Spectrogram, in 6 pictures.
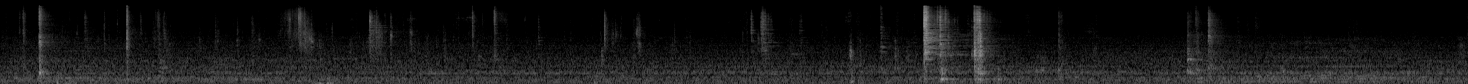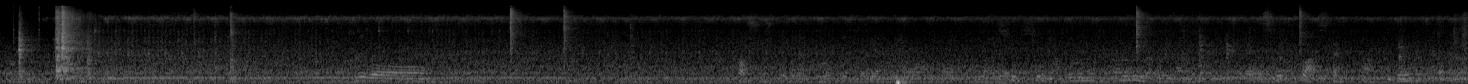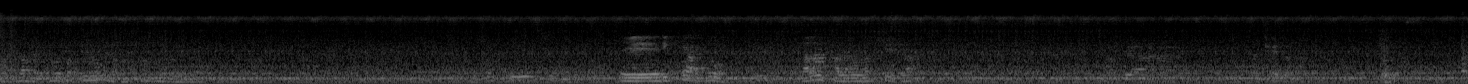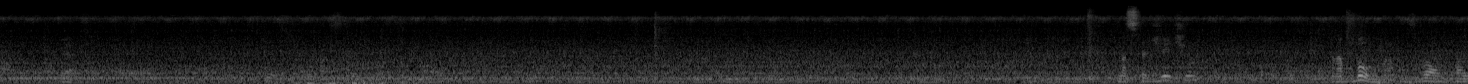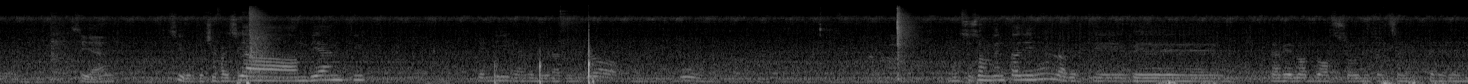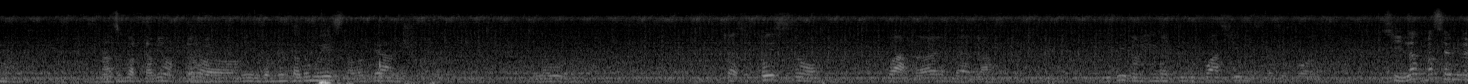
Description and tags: film projector 02
cinecitt, film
